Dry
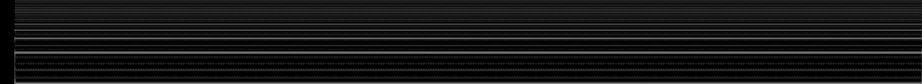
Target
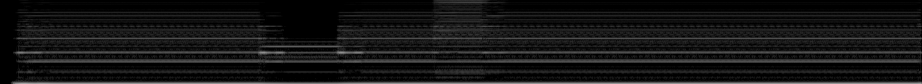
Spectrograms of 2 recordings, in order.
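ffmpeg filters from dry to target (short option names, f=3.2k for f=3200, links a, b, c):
-filter_complex "[0:a]asettb=1/sr,asplit=3[a][b][c];[a]atrim=end=2.604[d];[b]atrim=start=2.6:end=3.39,asetpts=PTS-STARTPTS,afade=t=in:d=0.004:c=qsin,afade=t=out:st=0.786:d=0.004:c=qsin,lowpass=f=1.6k:w=0.5412,lowpass=f=1.6k:w=1.3066[e];[c]atrim=start=3.386[f];[d][e]acrossfade=d=0.004:c1=hsin:c2=qsin[g];[g][f]acrossfade=d=0.004:c1=qsin:c2=hsin,afwtdn=0.0112,asettb=1/sr,asplit=3[h][i][j];[h]atrim=end=4.344[k];[i]atrim=start=4.34:end=4.82,asetpts=PTS-STARTPTS,afade=t=in:d=0.004:c=qsin,afade=t=out:st=0.476:d=0.004:c=qsin,aemphasis=mode=production:type=50fm[l];[j]atrim=start=4.816[m];[k][l]acrossfade=d=0.004:c1=hsin:c2=qsin[n];[n][m]acrossfade=d=0.004:c1=qsin:c2=hsin,asoftclip=type=tanh:threshold=-37.5dB,aeval=exprs='0.0133*(cos(1*acos(clip(val(0)/0.0133,-1,1)))-cos(1*PI/2))+0.000211*(cos(6*acos(clip(val(0)/0.0133,-1,1)))-cos(6*PI/2))':c=same,asplit=2[o][p];[p]adelay=40,volume=-10dB[q];[o][q]amix=inputs=2:normalize=0,aecho=1:1:47|95|161|226:0.631|0.158|0.282|0.398,afftfilt=real='re*1.73*eq(mod(b,3),0)':imag='im*1.73*eq(mod(b,3),0)':win_size=2048:overlap=0.75,volume=7dB"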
